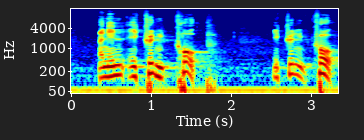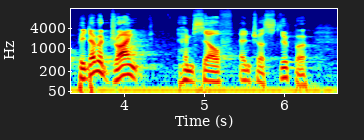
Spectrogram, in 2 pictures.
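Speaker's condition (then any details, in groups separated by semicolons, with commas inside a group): Cleft palate and cleft lip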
